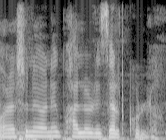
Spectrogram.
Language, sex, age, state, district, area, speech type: Bengali, female, 18-30, West Bengal, Uttar Dinajpur, urban, spontaneous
